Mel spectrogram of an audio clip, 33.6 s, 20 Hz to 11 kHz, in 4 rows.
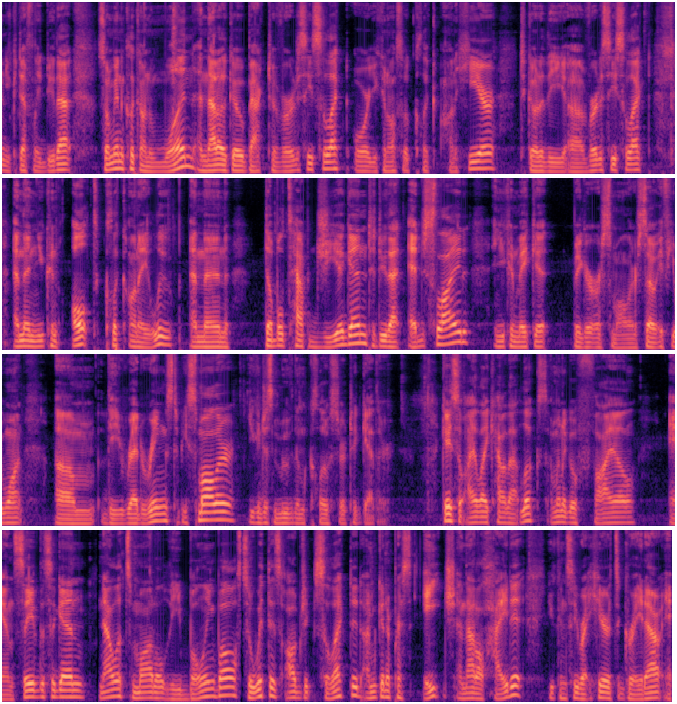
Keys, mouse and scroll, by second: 2.0 1, 6.0 click, 6.4 click, 6.8-7.3 drag, 8.1 scroll up 1, 8.2 a, 10.2-11.7 alt+right drag, 11.7 g, 13.1 g, 16.9 alt+right click, 17.6 g, 19.7 alt+right click, 20.4 g, 21.4 Tab, 21.4 scroll down 5, 21.7-22.1 middle drag, 22.1 a, 22.1-22.4 scroll down 6, 22.4 middle click, 22.7-24.6 scroll up 3, 22.9 shift+middle click, 24.6-26.4 scroll up 1, 26.4 scroll up 1, 26.6-30.4 middle drag, 30.4 h.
